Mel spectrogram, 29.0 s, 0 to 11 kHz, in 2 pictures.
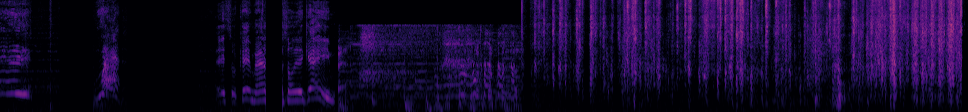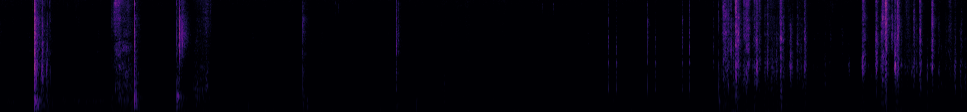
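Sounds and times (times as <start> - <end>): plastic packet crinkling: 7.8 - 14.5, 25.3 - 29.0
clicks and taps: 23.6 - 25.0.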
